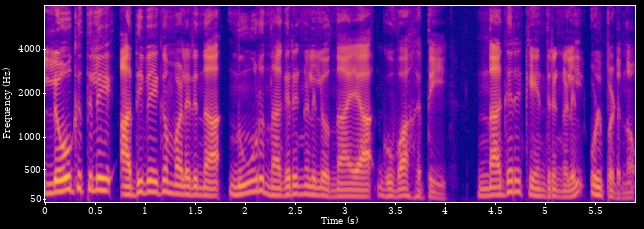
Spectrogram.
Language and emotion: Malayalam, neutral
